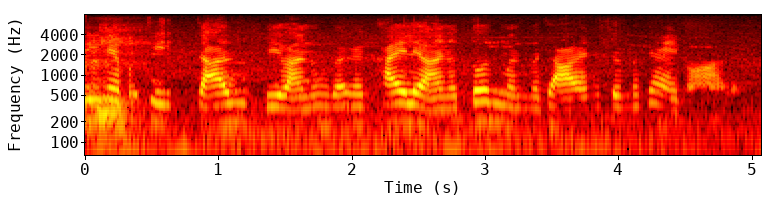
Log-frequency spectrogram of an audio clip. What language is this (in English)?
Gujarati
